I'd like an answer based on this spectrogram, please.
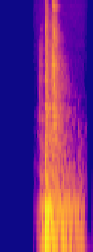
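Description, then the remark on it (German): A door handle is tried against a locked door: one short rattling jolt with a low wooden thud as the door holds fast. No voices. “Abgeschlossen? Die Tür ist abgeschlossen?”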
